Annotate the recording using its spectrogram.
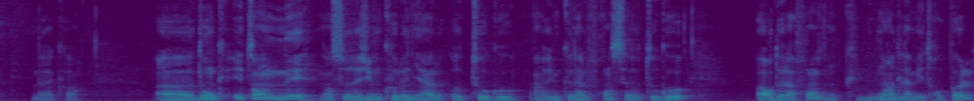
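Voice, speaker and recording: Speaking at a fairly slow pace with long, frequent pauses, a man has a very deep, low pitch and ordinary pitch variation. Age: 30s. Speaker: podcast host. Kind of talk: casual chat.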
